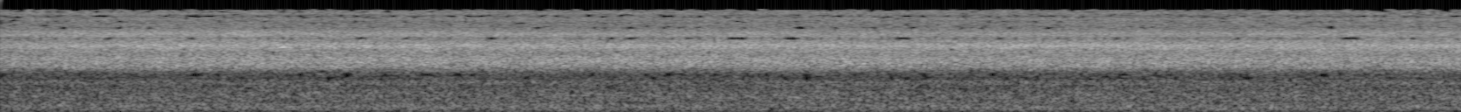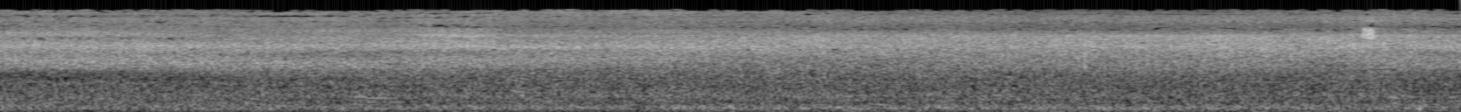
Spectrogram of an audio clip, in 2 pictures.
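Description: A cold lahar, a volcanic mudflow of water, sand and rock, rushing by as a steady, unbroken wash of moving water.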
